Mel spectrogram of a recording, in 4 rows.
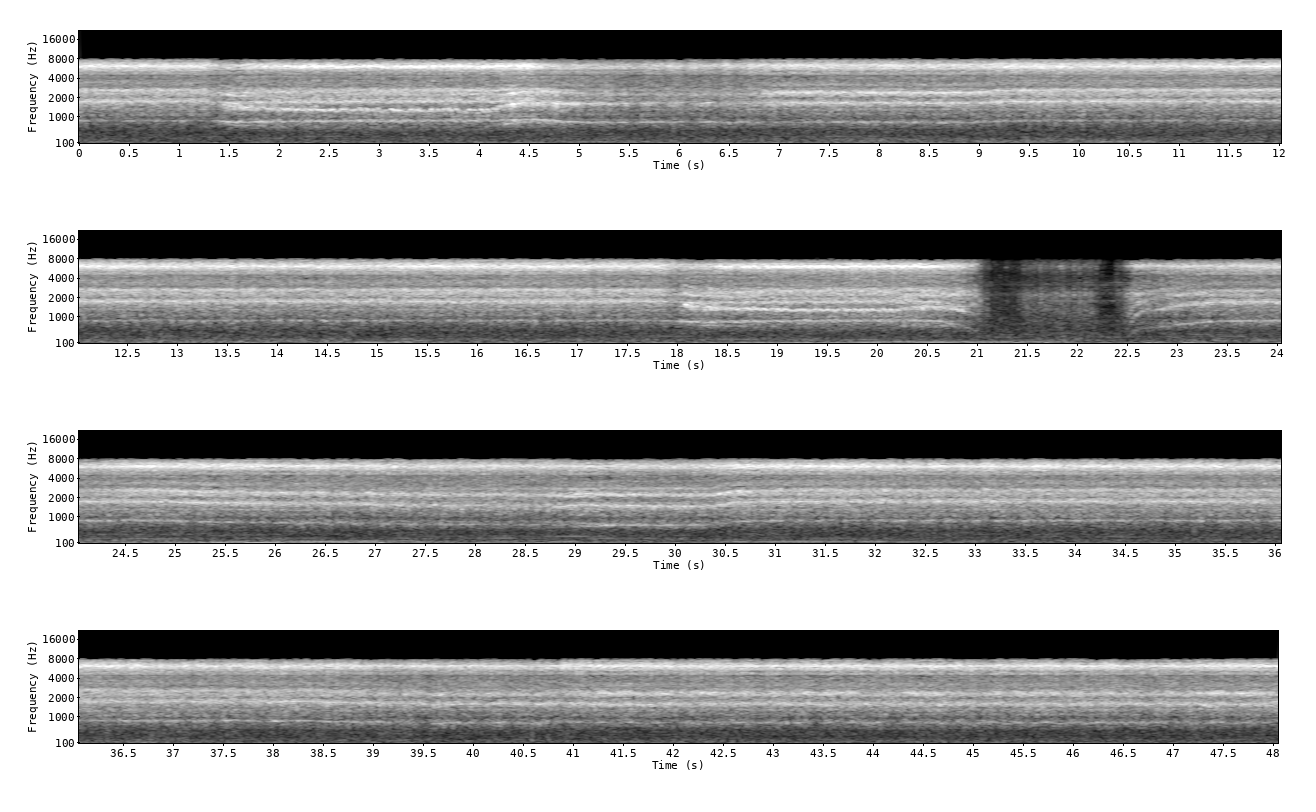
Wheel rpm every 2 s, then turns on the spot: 220, 200, 220, 210, 220, 230, 230, 230, 230, 200, 100, 160, 220, 210, 190, 220, 230, 230, 230, 220, 210, 210, 210, 210.
20-22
